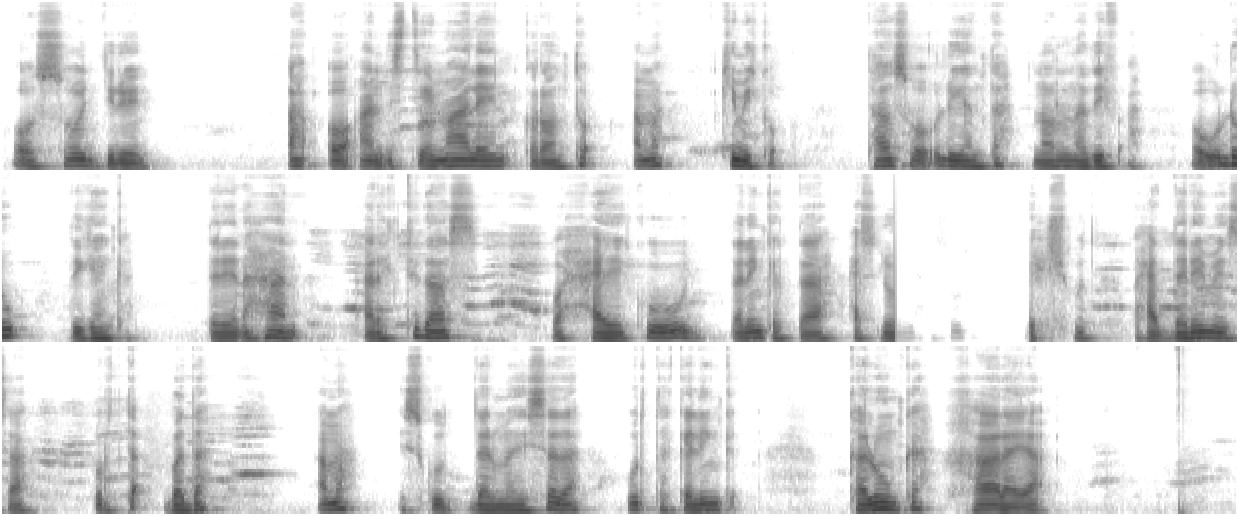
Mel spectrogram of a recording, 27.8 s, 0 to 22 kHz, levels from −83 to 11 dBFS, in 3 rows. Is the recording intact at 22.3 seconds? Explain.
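Yes, the speech at 22.3 seconds plays through intact, with no dropout, click, distortion or other audible fault at that moment.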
